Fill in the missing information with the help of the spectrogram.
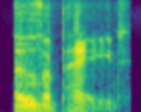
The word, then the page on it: overpaid: British English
